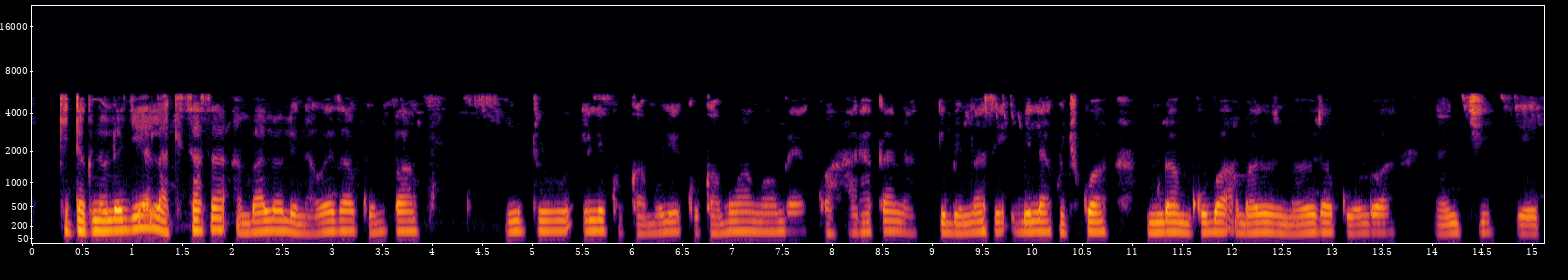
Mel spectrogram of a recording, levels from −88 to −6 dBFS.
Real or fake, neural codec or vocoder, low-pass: real; none; 5.4 kHz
